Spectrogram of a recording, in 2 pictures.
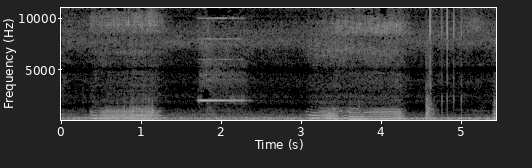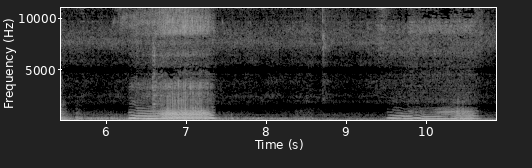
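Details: Kem, a domestic cat, asleep and snoring loudly: four harsh, rumbling breaths with a nasal buzz, each about a second long and spaced roughly three seconds apart. A faint steady electronic tone sounds briefly near the start.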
